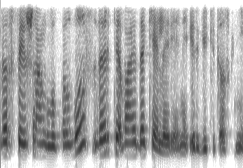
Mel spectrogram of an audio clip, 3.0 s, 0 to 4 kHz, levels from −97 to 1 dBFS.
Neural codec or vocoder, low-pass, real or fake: none; 3.6 kHz; real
